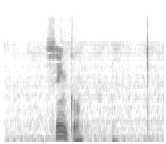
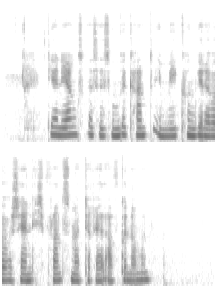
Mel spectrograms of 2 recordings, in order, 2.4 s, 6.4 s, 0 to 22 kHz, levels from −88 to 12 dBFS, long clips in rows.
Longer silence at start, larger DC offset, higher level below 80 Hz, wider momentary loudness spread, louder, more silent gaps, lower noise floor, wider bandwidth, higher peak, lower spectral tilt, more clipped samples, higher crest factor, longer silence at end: first, 0.65 s vs 0.3 s; neither; first, -60 dBFS vs -80 dBFS; first, 21 LU vs 7 LU; first, -38 LUFS vs -43 LUFS; neither; second, -65 dBFS vs -76 dBFS; about the same, 15 kHz vs 16 kHz; first, -20 dBFS vs -26 dBFS; second, -4 dB/octave vs -5.5 dB/octave; neither; about the same, 22 dB vs 18 dB; second, 0.2 s vs 0.75 s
